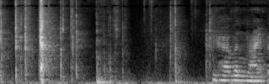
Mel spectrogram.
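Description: Cards slap softly onto a hard tabletop.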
